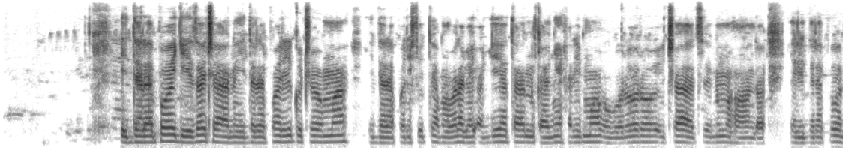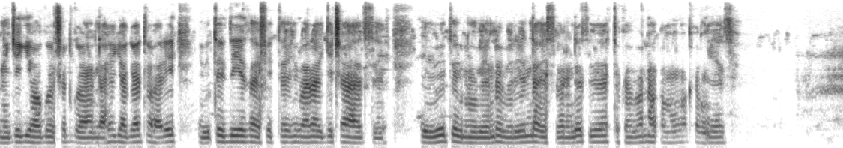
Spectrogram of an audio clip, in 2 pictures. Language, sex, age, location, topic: Kinyarwanda, male, 50+, Musanze, government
